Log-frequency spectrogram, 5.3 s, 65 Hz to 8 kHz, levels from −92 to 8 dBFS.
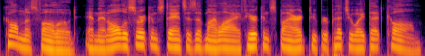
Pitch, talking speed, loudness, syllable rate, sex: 135 Hz, 180 wpm, -18 LUFS, 5.5 syllables/s, male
